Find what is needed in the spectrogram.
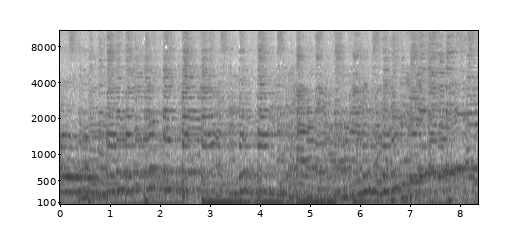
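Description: Electric guitar played live through PA speakers, a picked melodic line over low sustained bass notes.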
